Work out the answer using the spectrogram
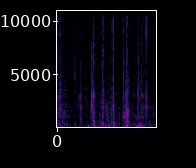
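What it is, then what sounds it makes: Half-sized rice paper, poor quality (tears crisply). A sheet of half-sized xuan rice paper is torn by hand, giving a crisp, brittle crackle of about eight quick, bright snaps with no ring after each. The crisp tear marks it as poor-quality paper, since good raw xuan paper tears softly with cotton-like fibres.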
